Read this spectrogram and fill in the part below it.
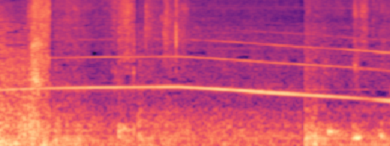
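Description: A police car siren sounds close by as a single loud, steady tone that drifts slowly downward, with short bursts of clatter and bumps around it.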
